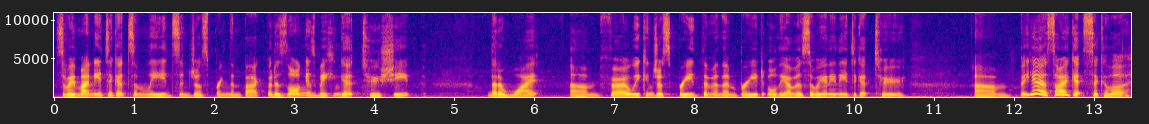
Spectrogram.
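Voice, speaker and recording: A woman's voice: medium pitch, moderate pace, vocal fry. A young woman from New Zealand chatting casually while playing a game on a live stream, rambling with fillers and frequent laughs. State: recovering sore throat. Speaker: Minecraft streamer.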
